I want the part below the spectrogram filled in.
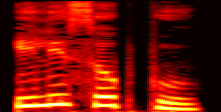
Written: ಇಲಿಸೊಪ್ಪು

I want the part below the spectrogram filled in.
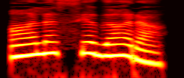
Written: ಆಲಸ್ಯಗಾರ

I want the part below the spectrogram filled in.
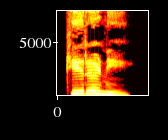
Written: ಕಿರಾಣಿ

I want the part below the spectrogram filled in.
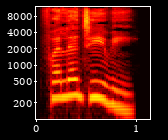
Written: ಫಲಜೀವಿ

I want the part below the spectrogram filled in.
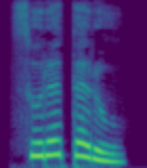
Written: ಸುರತರು

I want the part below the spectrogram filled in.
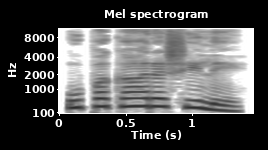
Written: ಉಪಕಾರಶೀಲೆ

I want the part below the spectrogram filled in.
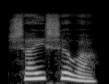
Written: ಸಿಸವೆ

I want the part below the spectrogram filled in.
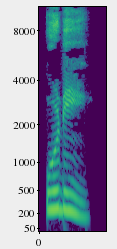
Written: ಉಡು

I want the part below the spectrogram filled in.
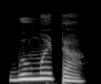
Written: ಗುಮಟ

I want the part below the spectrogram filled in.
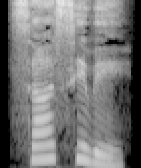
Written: ಸಿಸವೆ

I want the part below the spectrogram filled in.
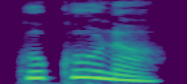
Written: ಘಕ್ಕನೆ

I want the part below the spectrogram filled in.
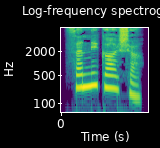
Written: ಸನ್ನಿಕಾಶ

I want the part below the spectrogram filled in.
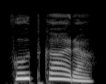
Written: ಫೂತ್ಕಾರ

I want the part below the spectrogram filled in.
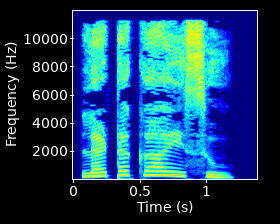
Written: ಲಟಕಾಯಿಸು

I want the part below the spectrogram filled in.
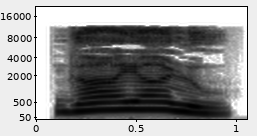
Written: ಕೊಯ್ಯಾಳ್

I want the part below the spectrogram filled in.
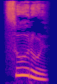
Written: ಸುರುಳ್

